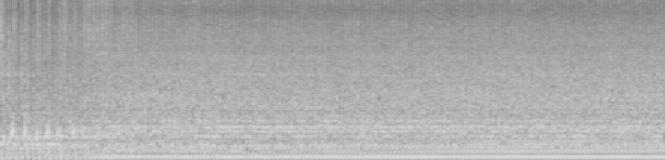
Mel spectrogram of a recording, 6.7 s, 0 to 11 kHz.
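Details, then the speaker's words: Briggs & Stratton 3.5 lawnmower, primed and pull-started, catches unevenly then settles into a fast steady beat with no misses; runs well, only the air filter needs cleaning. "runs absolutely sweet as a nut, which is good. So it doesn't need any further work other than the air filter to be cleaned."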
